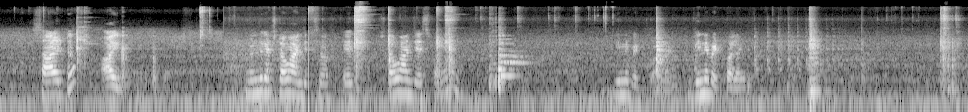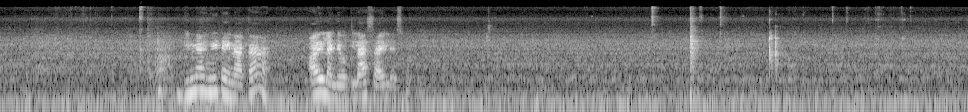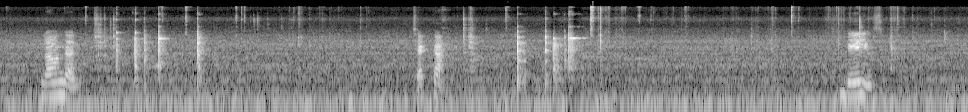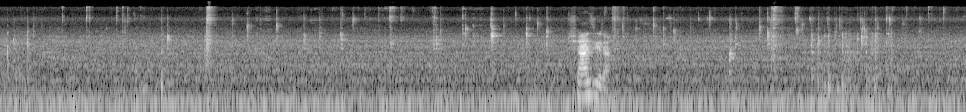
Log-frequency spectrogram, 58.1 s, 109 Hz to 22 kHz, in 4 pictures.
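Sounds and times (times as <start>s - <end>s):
spices crackling in hot oil: 0.0s - 58.0s
oil popping: 42.4s - 52.0s, 52.8s - 57.8s.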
